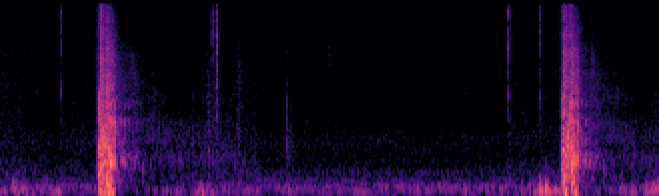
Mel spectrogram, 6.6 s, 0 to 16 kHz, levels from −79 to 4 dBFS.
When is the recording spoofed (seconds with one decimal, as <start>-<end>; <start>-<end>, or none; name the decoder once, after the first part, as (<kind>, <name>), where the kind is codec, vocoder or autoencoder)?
0.0-0.5 (vocoder, Vocos); 1.5-2.6; 5.9-6.6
